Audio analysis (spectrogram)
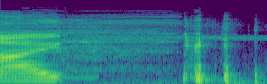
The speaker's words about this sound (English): I'm trying to sniff right now to see if I smell smoke.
